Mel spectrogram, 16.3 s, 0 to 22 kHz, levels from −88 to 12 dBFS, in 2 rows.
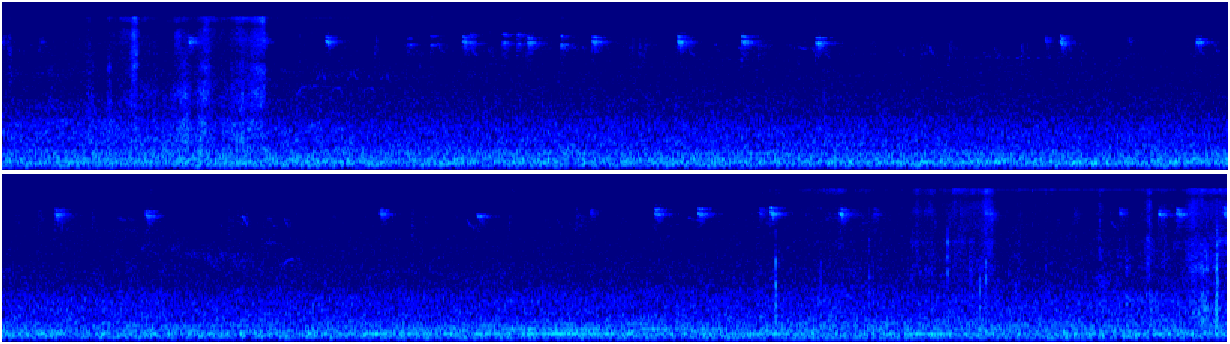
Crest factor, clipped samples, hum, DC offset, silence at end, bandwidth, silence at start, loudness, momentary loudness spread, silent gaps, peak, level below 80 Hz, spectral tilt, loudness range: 22 dB; under 0.1%; none; under 0.1%; 0 s; 15.5 kHz; 0 s; -57 LUFS; 5 LU; none; -36 dBFS; -88 dBFS; -4 dB/octave; 2 LU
